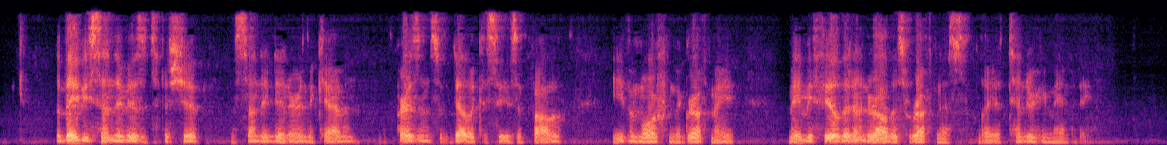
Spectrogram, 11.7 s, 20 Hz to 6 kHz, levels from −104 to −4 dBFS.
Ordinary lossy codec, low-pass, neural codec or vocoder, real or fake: MP3, 48 kbps; 5.4 kHz; vocoder, 22.05 kHz, 80 mel bands, HiFi-GAN; fake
